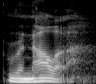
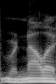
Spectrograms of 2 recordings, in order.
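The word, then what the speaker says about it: Ranelagh: come to the rescue with a correct pronunciation of lady ranala that's lady ranala his sister his sister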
